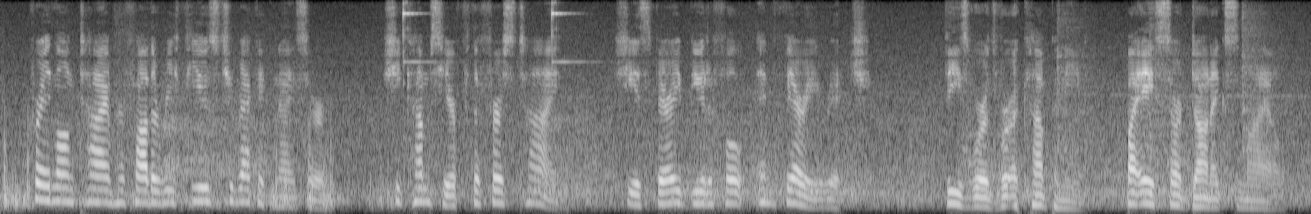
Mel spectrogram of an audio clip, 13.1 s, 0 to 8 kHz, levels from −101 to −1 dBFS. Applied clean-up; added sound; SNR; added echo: none; Rain + Bell; 9 dB; none.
